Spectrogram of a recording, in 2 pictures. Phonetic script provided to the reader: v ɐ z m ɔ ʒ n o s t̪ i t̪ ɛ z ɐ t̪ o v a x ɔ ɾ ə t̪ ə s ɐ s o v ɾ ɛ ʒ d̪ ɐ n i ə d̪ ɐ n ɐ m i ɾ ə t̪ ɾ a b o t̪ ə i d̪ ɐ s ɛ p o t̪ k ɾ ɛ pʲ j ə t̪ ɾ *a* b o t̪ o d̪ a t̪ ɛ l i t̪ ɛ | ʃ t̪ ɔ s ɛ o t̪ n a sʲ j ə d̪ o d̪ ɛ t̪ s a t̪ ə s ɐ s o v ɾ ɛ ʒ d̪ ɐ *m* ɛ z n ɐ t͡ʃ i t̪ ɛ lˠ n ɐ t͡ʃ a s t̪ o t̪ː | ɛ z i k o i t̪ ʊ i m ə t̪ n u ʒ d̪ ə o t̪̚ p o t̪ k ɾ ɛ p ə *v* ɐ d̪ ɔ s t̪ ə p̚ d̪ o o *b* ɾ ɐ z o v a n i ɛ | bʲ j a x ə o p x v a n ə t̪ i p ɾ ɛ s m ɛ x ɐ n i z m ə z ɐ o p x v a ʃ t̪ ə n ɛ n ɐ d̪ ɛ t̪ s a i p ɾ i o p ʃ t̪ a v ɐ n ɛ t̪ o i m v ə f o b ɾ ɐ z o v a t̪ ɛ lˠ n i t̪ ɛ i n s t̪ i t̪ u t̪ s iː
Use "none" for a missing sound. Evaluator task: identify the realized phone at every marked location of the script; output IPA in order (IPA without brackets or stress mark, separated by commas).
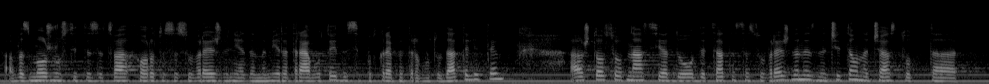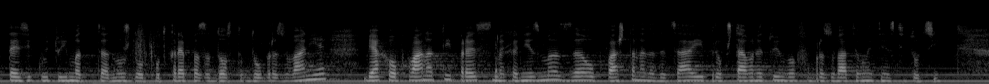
ɐ, n, z, b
